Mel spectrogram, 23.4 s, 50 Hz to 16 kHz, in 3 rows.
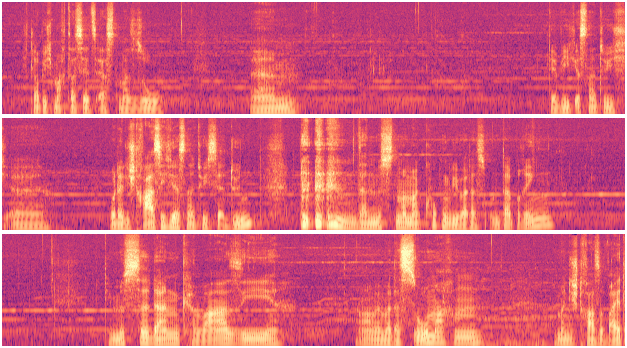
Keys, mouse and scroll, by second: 0.0 g, 4.0-5.0 drag, 5.0-5.9 middle drag, 5.9-7.3 middle drag, 7.2 g, 10.6-14.5 middle drag, 13.5 g, 14.7-15.3 drag, 15.3-17.2 middle drag, 16.8 g, 18.9-19.3 drag, 19.4 click, 19.5 middle click, 21.1 KP_5.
